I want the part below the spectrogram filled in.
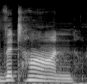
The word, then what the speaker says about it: Vuitton: Like kittens in Louis Vuitton mittens. – It's pronounced Vuitton. Aren't we all French? – Sam, you hit something.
